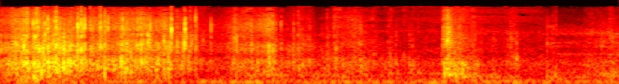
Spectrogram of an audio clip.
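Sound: paper rustling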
